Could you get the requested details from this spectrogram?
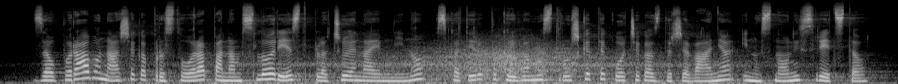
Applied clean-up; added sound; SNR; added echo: none; Traffic noise, roadway noise / Bicycle; 13 dB; none.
